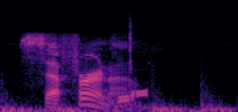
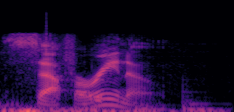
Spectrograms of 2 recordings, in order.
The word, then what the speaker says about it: Seferno: TikTok, you'll note that my username is not Seferno, it's Safarino. The reason being is that there is a streamer that I follow who, good guy, but he always mispronounced my name as Safarino, and so just as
